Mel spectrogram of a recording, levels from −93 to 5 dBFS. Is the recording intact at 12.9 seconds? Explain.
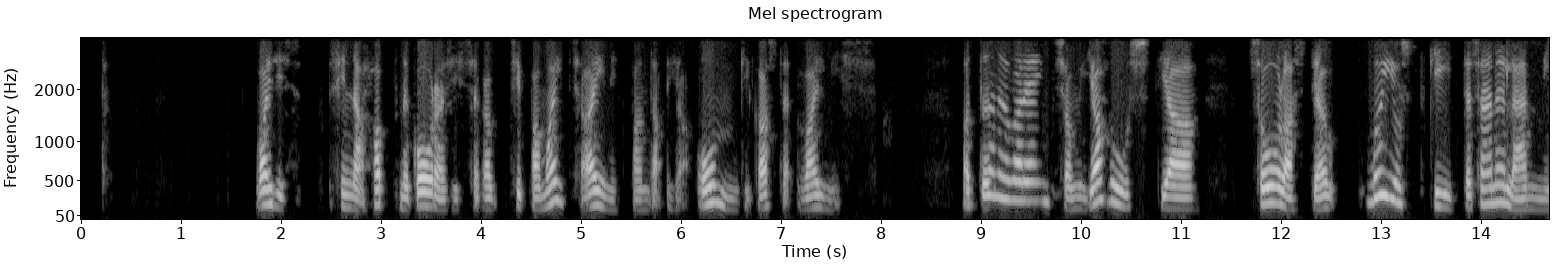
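No. A short concealed packet loss sits at 12.92 to 12.95 s. About 20 ms of the call audio never reached the decoder in time. The receiver covered the hole by carrying the preceding sound forward for about 14 ms, from its pitch if voiced or as shaped noise if not, then blended back into the real signal. It comes through as a brief smear or wobble, and a short consonant there can drop out entirely. The whole passage is band-limited to 4 kHz by the G.711 call codec.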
